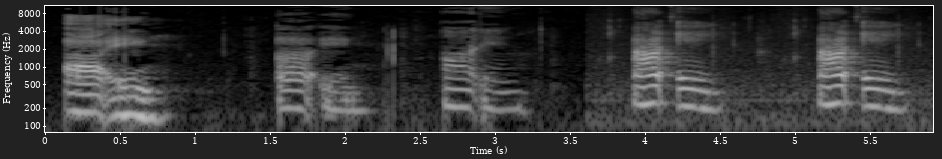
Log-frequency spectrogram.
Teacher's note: The letter A in Klallam is usually slightly longer than the other vowels. It is pronounced like the vowel in the English word call.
